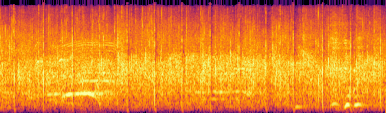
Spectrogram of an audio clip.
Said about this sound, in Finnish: Rauno voi hengessä kuulla nämä aplodit, niin kuin oli hengen silmiä, niin sitten mutta se on tosi siistiä, että me juhlitaan näitä juttuja, eikö niin?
